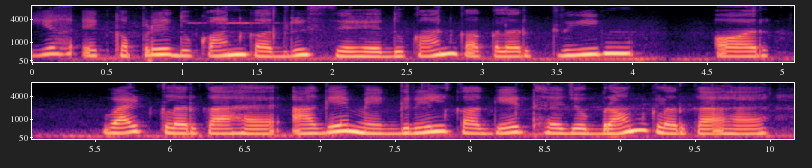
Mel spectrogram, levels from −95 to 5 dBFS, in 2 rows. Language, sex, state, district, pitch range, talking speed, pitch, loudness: Hindi, female, Jharkhand, Palamu, 215-275 Hz, 160 wpm, 225 Hz, -13 LUFS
